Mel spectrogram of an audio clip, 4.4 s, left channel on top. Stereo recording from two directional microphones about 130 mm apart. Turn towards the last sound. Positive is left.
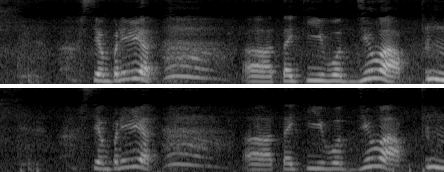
turn(degrees=20)  # may be behind; listen again after turning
